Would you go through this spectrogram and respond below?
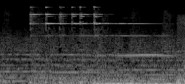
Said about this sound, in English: ring that bell.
